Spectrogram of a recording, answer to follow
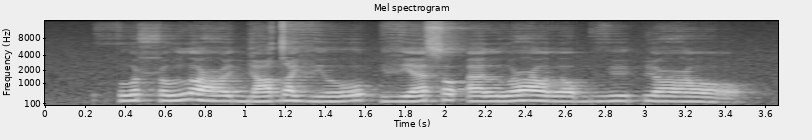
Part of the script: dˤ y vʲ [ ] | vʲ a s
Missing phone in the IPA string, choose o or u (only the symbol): o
